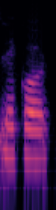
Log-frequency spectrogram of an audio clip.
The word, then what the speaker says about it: lekor: card but when spoken in taranganu accent we pronounce it as lekker in english the card means a circle or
